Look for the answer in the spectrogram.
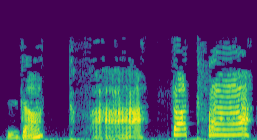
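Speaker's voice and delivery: high, strained creature voice; a sly, creeping creature calling down from above; Gollum voice. A narrator's reading.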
